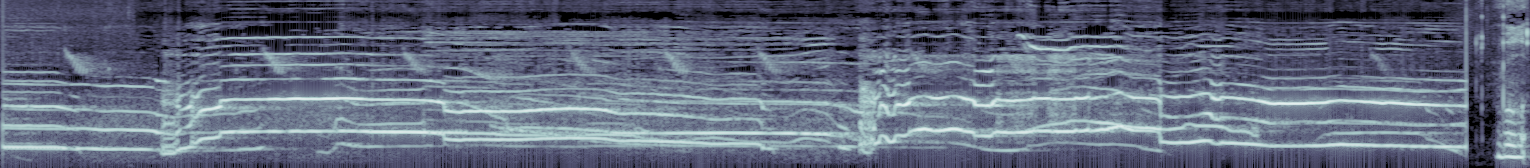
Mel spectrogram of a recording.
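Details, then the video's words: Wolf howling: several long, wavering howls overlap in a steady chorus, gliding up and down for about fourteen seconds without a break, then stop with a short burst of noise. "қасқыр. Қасқыр ұлиды. Бұл"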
